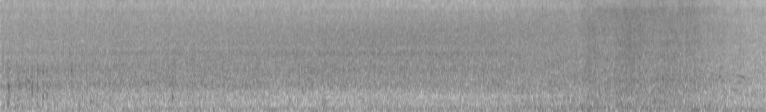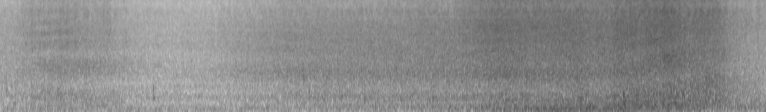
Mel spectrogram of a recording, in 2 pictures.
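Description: A steady rushing noise, like surf or wind, that swells louder about eighteen seconds in and eases slightly near the end.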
